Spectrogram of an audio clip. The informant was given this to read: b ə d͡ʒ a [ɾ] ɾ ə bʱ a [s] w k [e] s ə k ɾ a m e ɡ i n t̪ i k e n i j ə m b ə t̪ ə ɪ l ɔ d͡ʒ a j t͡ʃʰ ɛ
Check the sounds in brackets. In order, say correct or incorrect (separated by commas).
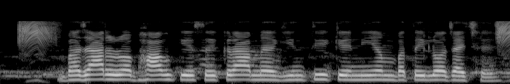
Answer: correct, incorrect, correct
